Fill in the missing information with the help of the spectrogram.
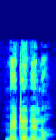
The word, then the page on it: medvr nelo: Apatani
